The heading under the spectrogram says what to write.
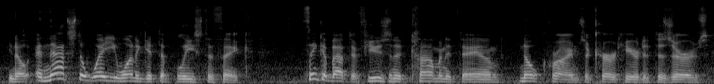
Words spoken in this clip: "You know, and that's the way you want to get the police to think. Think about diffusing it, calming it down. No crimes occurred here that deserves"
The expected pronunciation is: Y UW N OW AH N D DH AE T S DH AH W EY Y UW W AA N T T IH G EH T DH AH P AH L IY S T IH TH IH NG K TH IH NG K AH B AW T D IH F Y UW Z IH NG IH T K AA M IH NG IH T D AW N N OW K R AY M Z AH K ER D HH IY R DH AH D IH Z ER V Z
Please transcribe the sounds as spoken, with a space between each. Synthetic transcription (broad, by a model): Y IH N OW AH N DH AE T S DH AH W EY Y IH W AA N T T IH G EH T DH AH P AH L IY S T IH TH IH NG K TH IH NG K AH B AW T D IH F Y UW Z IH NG IH T K AA M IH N IH T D AW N N OW K R AY M Z AH K ER D HH IY R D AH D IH Z ER V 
